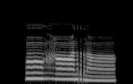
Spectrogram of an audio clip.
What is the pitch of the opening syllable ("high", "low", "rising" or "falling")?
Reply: high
